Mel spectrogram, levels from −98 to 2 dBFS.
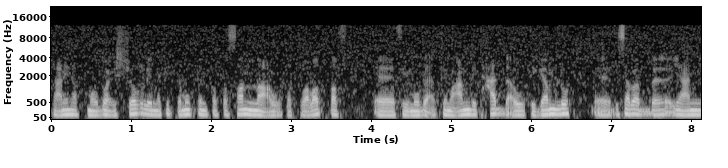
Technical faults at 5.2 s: overdone noise removal; drift correction step

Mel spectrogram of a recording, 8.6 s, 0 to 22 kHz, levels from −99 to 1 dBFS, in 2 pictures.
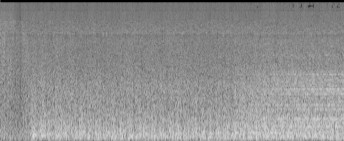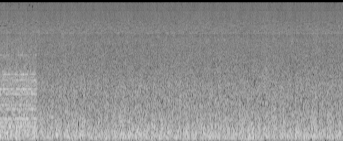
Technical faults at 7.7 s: none

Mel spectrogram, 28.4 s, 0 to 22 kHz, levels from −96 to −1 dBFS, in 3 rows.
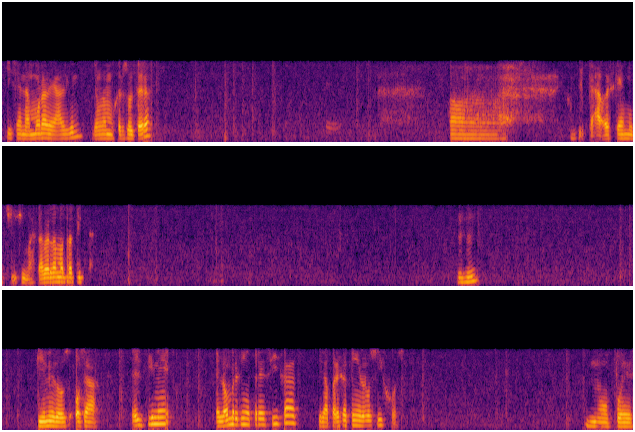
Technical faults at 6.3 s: G.723.1 codec

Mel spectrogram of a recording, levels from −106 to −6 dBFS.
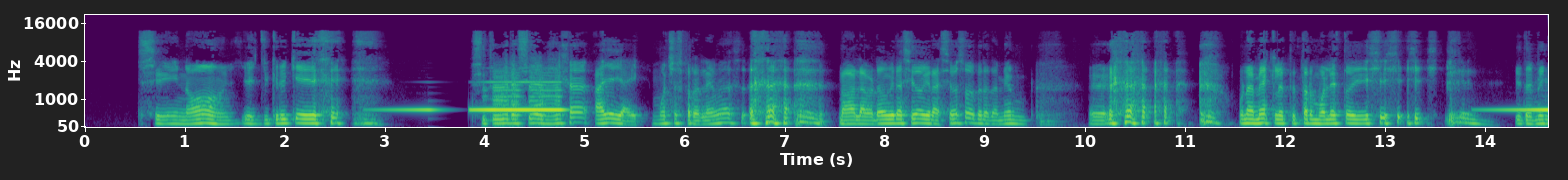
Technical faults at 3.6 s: loudspeaker feedback squeal; call audio freeze

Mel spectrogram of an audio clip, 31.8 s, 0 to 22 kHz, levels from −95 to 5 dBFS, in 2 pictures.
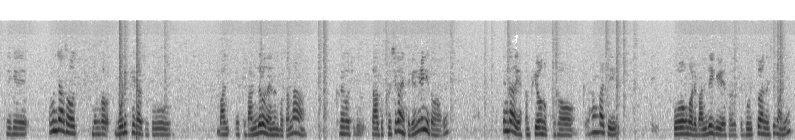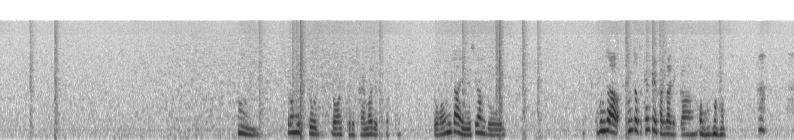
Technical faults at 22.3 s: noise suppressor artifacts; speech cut by the noise suppressor

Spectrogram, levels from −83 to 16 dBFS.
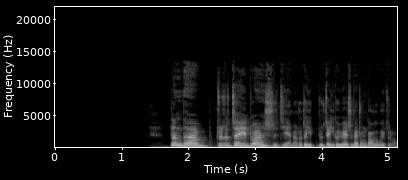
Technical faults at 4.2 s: time-stretched section

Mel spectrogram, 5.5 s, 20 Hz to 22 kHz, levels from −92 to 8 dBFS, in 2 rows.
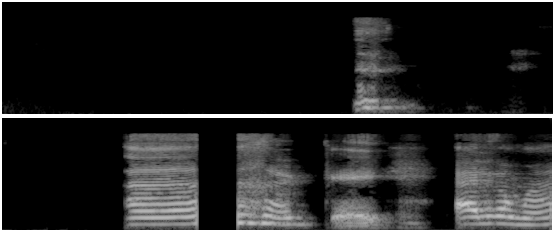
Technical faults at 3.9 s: playback stall

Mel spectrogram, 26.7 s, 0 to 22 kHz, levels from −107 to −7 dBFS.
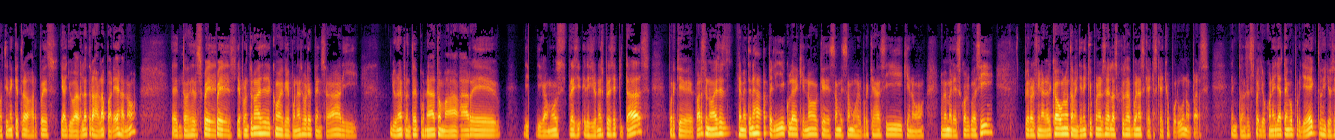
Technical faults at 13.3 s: none

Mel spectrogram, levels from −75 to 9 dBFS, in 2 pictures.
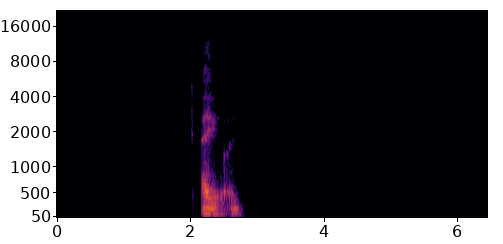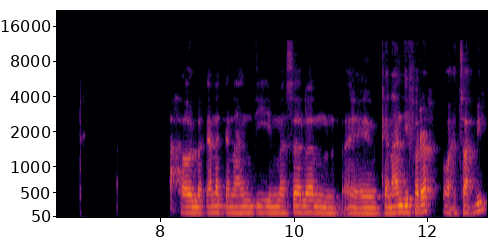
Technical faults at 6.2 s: none

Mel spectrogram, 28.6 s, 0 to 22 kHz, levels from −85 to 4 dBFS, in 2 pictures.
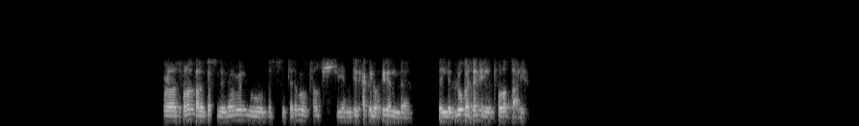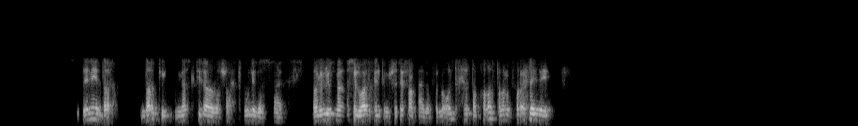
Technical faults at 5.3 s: G.729 codec; VoIP packet loss concealed by the speech codec

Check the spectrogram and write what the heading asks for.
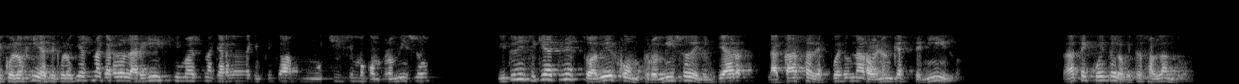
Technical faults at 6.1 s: none

